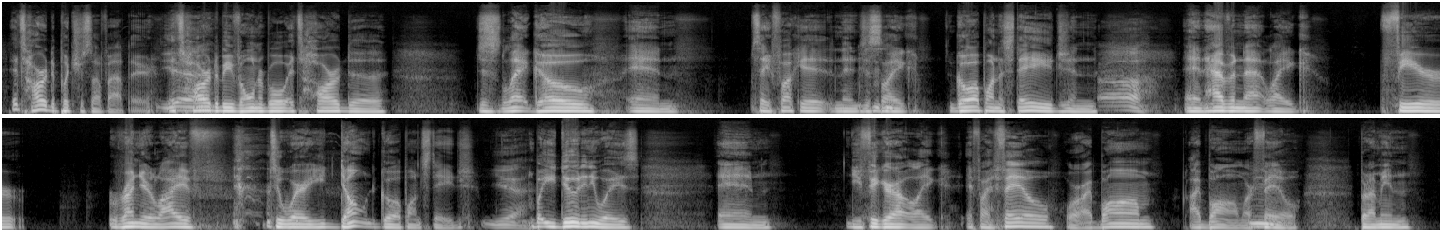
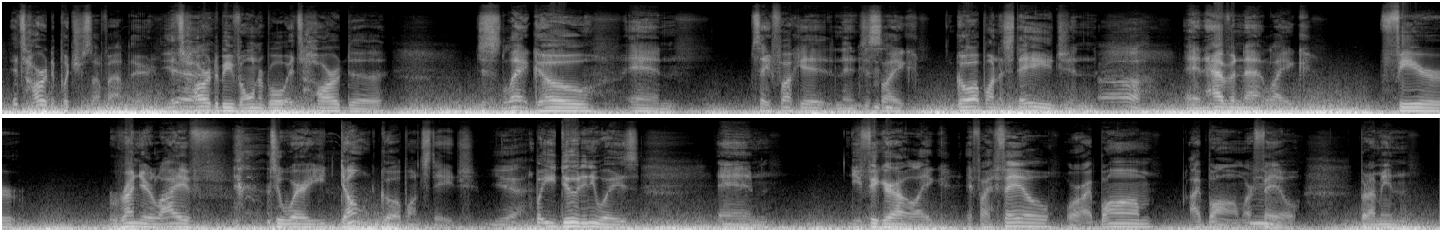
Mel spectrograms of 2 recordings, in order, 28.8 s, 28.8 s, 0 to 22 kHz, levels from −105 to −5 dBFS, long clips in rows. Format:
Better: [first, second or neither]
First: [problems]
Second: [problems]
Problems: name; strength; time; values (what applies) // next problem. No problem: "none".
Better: first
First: none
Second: wind noise on the microphone; heavy; 7 dB below the speech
